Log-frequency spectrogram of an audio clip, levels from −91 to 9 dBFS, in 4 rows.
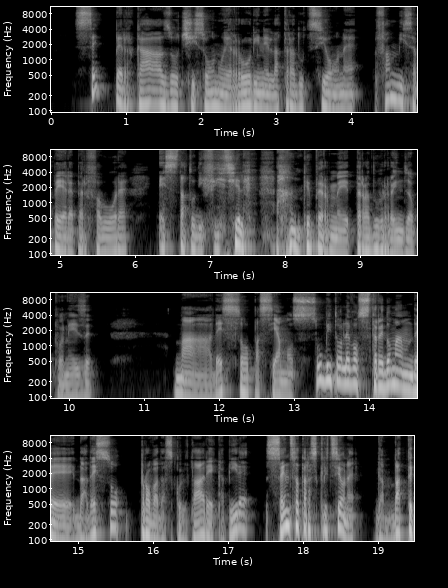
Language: Italian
